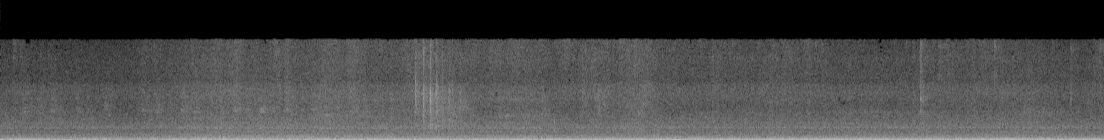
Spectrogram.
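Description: A steady, loud low rumble and engine whir come from inside a moving bus on a university campus road, constant throughout with only faint shifts in tone.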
